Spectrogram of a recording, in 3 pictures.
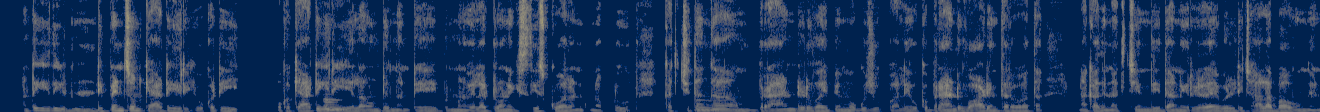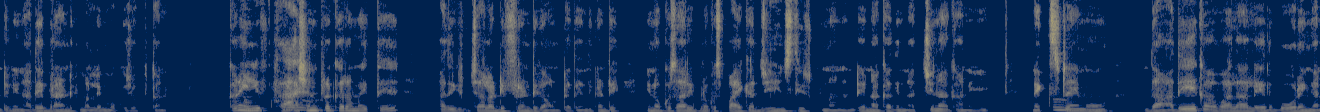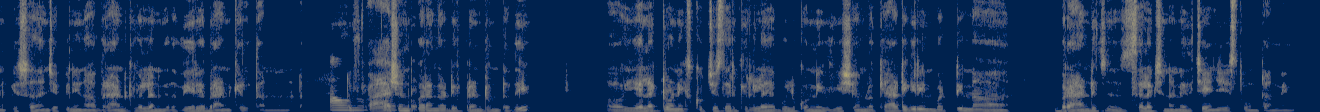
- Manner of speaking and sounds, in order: other background noise; in English: "డిపెండ్స్ ఆన్ కేటగిరీ"; in English: "కేటగిరీ"; tapping; in English: "ఎలక్ట్రానిక్స్"; in English: "బ్రాండెడ్"; in English: "బ్రాండ్"; in English: "రిలయబిలిటీ"; in English: "బ్రాండ్‌కి"; in English: "ఫ్యాషన్"; in English: "డిఫరెంట్‌గా"; in English: "స్పైకర్ జీన్స్"; in English: "నెక్స్ట్"; in English: "బోరింగ్"; in English: "బ్రాండ్‌కి"; in English: "బ్రాండ్‌కెళ్తానన్నమాట"; in English: "ఫ్యాషన్"; in English: "డిఫరెంట్"; in English: "ఎలక్ట్రానిక్స్‌కొచ్చేసరికి రిలయబుల్"; in English: "కేటగిరీని"; in English: "బ్రాండ్"; in English: "సెలక్షన్"; in English: "చేంజ్"
- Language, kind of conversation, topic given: Telugu, podcast, ఆన్‌లైన్ షాపింగ్‌లో మీరు ఎలా సురక్షితంగా ఉంటారు?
